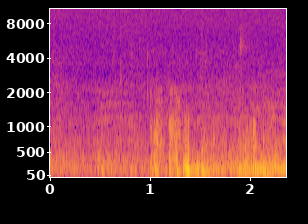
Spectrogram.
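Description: Handling rumble from a handheld microphone as it is passed from one person to another, over low hall noise with faint scattered sounds in the middle.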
